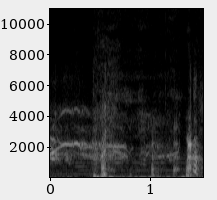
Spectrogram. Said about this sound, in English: There's a cough button on your microphone if you have to do that. Sorry, throat's a little raw.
